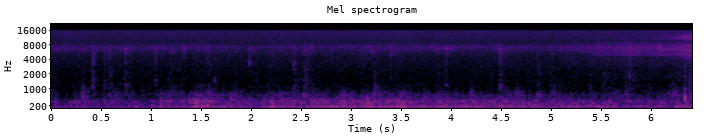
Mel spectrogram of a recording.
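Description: Distant rolling thunder, a continuous low rumble that grows louder about a second and a half in, with faint ticks of rain.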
